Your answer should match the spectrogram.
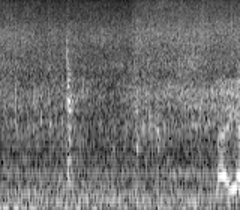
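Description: Beef short ribs sizzling in hot grease in a sauté pan over a gas flame, with a sharp click of metal tongs against the pan about half a second in.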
